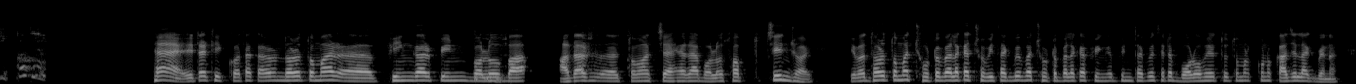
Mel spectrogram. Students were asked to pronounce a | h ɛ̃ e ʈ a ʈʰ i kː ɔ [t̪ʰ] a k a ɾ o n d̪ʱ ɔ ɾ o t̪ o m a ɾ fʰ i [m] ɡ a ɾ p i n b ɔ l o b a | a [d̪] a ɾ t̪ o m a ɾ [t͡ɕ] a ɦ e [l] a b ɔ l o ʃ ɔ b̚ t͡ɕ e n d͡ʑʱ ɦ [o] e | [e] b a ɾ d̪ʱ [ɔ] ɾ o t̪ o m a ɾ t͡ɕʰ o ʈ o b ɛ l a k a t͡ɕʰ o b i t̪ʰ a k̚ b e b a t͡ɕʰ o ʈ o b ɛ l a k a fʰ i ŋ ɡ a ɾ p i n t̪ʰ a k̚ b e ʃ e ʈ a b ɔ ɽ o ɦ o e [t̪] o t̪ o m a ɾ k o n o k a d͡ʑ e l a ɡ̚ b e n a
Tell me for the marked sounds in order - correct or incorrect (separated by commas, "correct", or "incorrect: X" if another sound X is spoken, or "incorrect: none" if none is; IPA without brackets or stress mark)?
correct, incorrect: ŋ, correct, correct, incorrect: ɾ, incorrect: ɔ, correct, correct, correct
